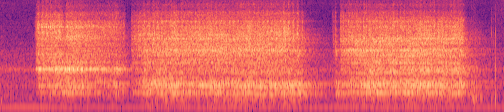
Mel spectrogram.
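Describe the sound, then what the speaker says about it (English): A skew chisel cuts along spinning wood on a lathe to smooth the edge, making a loud, close, raspy rubbing hiss in three long sustained passes with short breaks between them, over a steady low motor hum. "At this point I'm going to switch to my Skew Chisel. This is going to create a bit of a smoother edge."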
